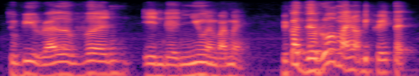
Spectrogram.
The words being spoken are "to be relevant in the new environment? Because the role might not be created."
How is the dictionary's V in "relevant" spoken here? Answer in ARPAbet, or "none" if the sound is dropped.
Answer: V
